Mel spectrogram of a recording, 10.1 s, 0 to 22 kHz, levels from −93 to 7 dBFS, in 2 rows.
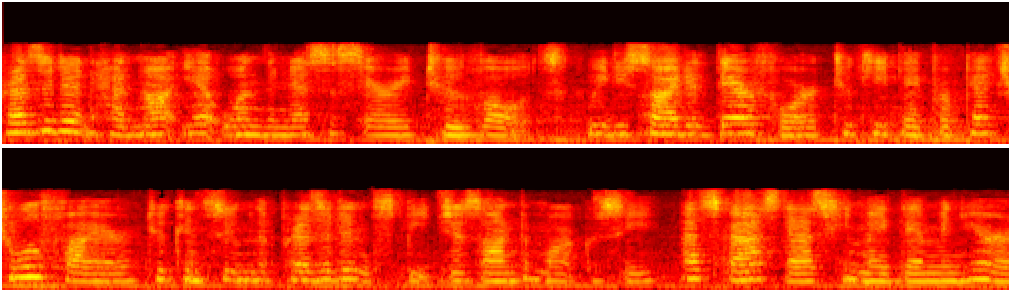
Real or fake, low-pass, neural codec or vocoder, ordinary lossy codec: fake; 7.2 kHz; vocoder, 24 kHz, 100 mel bands, Vocos; AAC, 32 kbps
